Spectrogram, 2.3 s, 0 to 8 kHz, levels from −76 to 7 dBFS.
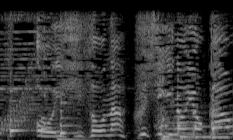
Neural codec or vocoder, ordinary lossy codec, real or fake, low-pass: none; none; real; 7.2 kHz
